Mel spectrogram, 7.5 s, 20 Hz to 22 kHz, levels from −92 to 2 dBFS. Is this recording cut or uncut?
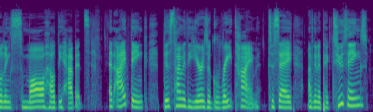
uncut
